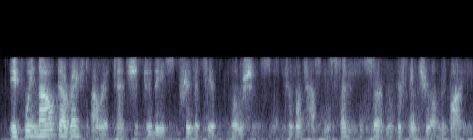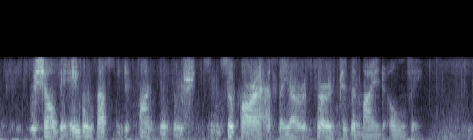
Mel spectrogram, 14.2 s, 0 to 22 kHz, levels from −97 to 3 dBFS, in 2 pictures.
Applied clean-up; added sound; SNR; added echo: neural separator model SepFormer DNS4.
